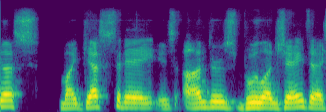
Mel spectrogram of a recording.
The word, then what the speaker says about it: Anders Boulanger: you just joining us my guest today is Anders boulanger did I say that correctly you did yeah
